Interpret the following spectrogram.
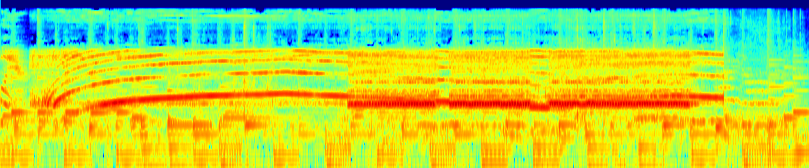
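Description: Children's background music with a steady beat, and over it a long, loud pitched sound effect that slides up, then holds one steady note and stops abruptly about nine seconds in.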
